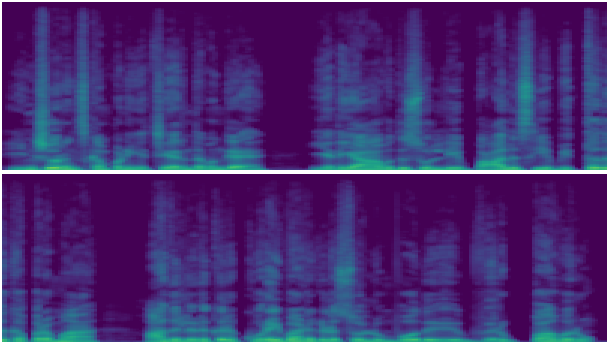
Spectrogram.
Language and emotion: Tamil, disgusted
